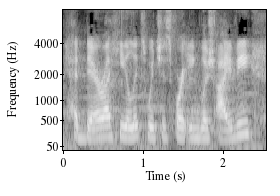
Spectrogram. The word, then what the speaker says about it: Hedera helix: certain plants like the hedra Helix and for those that are new to my channel I actually Mis pronounce the word um hedera Helix which is for English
